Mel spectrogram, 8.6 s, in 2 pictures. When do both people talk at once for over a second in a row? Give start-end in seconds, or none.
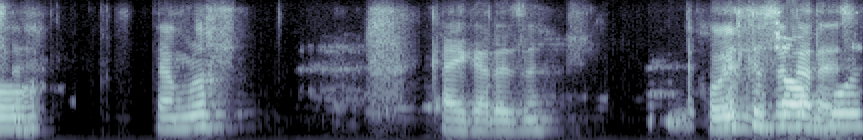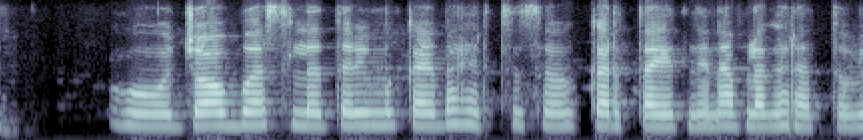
none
